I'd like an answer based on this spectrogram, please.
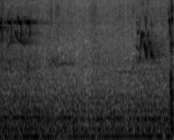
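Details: In a back garden in summer, a tree full of bumblebees gives a soft, steady, low hum that drones on, ending in a sudden louder rustle.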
